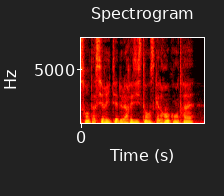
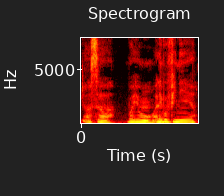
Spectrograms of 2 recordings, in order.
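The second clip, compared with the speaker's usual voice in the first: raised, higher scolding threat; menacing cry; 5 semitones higher, 4 dB louder, slower than usual. A narrator's reading. Lapidary chasing the old woman off, menacing. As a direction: snap it as a warning. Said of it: "s'écria Morel d'une voix menaçante".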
